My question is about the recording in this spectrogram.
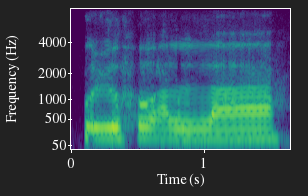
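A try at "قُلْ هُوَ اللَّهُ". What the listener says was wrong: আল্লাহ নয়। ওয়াও আছে ওয়াও লাম জাবার ওয়াল।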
